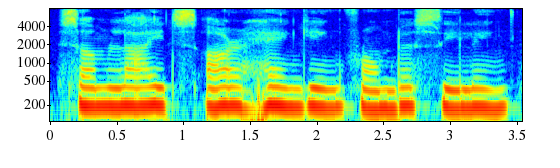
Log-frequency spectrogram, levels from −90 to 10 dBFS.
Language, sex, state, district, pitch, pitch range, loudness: English, female, Assam, Kamrup Metropolitan, 195 Hz, 185-200 Hz, -11 LUFS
